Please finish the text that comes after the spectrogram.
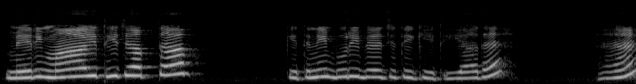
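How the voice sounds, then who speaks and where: A woman's voice: very high voice, takes it slowly. A woman voicing a rowdy daughter-in-law drunk on bhang in a cartoon comedy, hooting and rambling through her grievances. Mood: drunk aggrieved. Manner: slurring outbursts, wild hooting, rambling grievances.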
